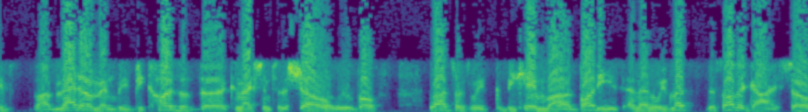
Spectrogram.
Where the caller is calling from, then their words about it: New Jersey, United States; North Jersey.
